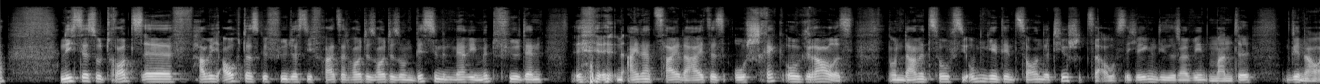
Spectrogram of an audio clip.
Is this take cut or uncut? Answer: cut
